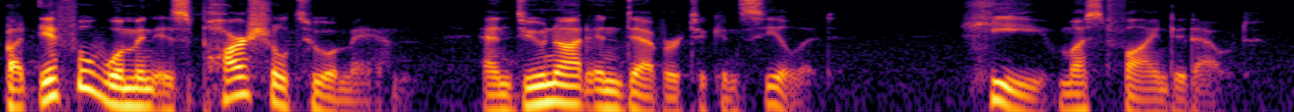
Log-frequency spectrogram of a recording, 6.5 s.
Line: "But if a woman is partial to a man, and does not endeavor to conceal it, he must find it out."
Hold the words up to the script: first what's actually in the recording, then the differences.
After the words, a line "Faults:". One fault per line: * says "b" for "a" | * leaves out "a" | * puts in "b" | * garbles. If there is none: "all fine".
"But if a woman is partial to a man, and do not endeavor to conceal it, he must find it out."
Faults:
* says "do" for "does"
